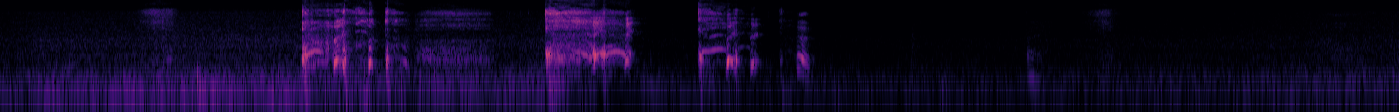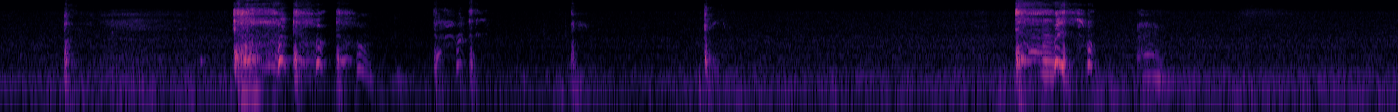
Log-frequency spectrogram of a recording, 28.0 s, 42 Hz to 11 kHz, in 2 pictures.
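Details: Adult with acute bronchitis, about 10 days after a summer head cold that moved to the chest. Repeated bouts of harsh, forceful coughing with quiet gaps between spells.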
